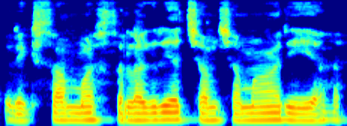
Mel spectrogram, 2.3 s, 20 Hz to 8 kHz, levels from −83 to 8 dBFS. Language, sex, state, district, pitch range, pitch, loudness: Hindi, male, Bihar, Jamui, 115-125 Hz, 120 Hz, -18 LUFS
